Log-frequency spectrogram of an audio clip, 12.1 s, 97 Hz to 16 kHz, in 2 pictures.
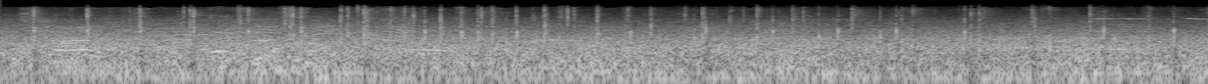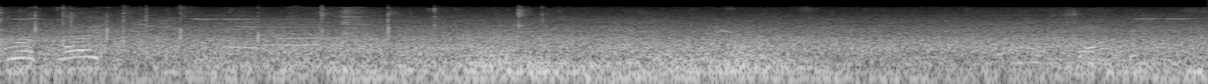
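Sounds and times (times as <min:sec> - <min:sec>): steady rushing outdoor noise: 0:00.0 - 0:12.0.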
